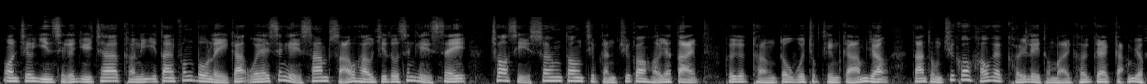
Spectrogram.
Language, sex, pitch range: Chinese, male, 105-140 Hz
